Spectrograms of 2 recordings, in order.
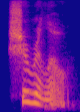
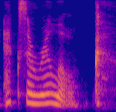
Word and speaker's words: Xarel·lo: Anyway, she says just throw yourself into it and call it Sherillo. For years I've been saying exarillo.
